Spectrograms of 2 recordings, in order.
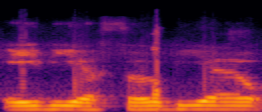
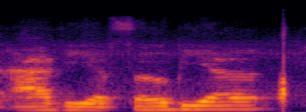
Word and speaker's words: aviophobia: the information yeah so it can be pronounced aviophobia or aviophobia it's a noun and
